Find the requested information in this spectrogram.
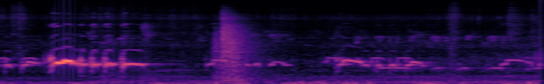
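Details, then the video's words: Captive local zebra dove song used as a lure for other doves: a rolling burst of coos, a brief noisy rustle, then softer trilled cooing in the background. "Perkutut Lokal Gacor Suara Besar Pancingan Burung Perkutut Agar Cepat Bunyi"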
